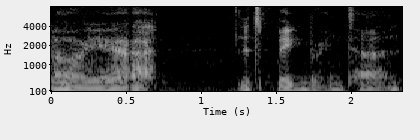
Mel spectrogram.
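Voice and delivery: deep, very quiet, hushed low voice. Joking during a game with friends: Markiplier impression. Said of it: "that's my Markiplier impression".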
